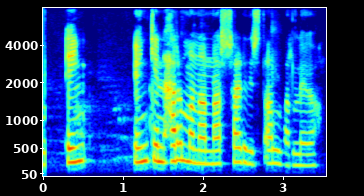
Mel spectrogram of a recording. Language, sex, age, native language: Icelandic, female, 18-19, Icelandic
